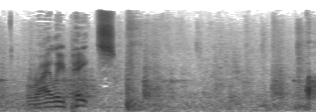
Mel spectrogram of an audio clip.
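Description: A bowling ball rolls along a wooden lane with a low rumble.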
